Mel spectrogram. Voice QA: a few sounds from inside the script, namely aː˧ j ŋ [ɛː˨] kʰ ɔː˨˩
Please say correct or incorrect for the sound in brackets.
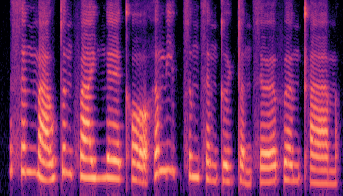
correct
